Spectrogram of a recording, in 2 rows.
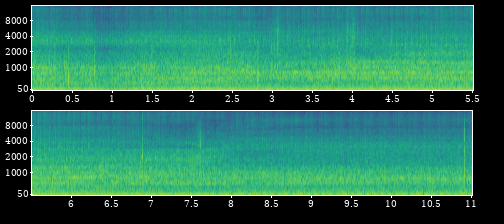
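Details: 2000 Ford F250 7.3 diesel at idle, GoPro spring-mounted: steady rough clatter with a faint quick tick on each firing pulse, from an exhaust leak.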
